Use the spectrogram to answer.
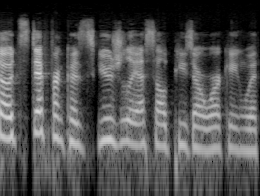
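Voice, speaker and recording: Someone with a New York accent speaks at a fairly quick pace, with a dry, close sound with no echo and a quiet background. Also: woman. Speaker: podcast host, speech-language pathologist. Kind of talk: casual chat.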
